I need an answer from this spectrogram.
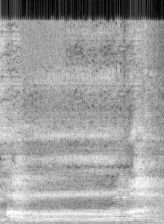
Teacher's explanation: Nggak boleh getarannya terlalu banyak. Di roh itu getarannya tidak boleh lebih dari 3 getaran ya. Nggak boleh itu nanti kalau R-nya banyak getaran maka akan mengeluarkan udara.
